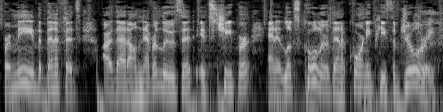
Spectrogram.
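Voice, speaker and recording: Lady morning radio cohost, lively voice, casual banter, bit of music under it. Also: low-pitched, normal speed. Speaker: radio show co-host. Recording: music playing behind the voice. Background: background music.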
